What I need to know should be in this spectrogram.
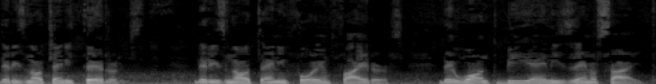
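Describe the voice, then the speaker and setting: With an Italian accent, a man speaks in a dark, mellow, somewhat breathy tone, the sound dry with no echo. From Italy. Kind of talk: video appeal. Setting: outdoors in vineyards. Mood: earnest, appealing. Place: open country. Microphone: phone near.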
